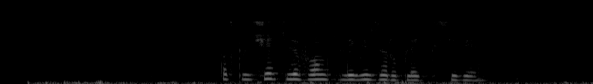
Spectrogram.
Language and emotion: Russian, neutral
